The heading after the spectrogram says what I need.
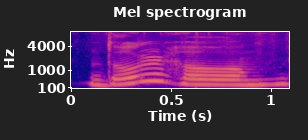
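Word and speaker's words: Durham: درهام بتتكتب يعني زي ما بننطقها، درهامز تيوب، تمام.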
